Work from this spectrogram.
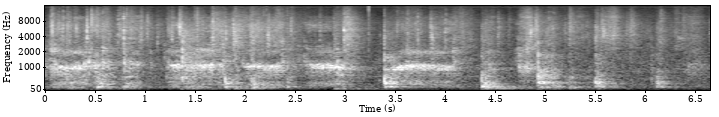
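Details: P jai, a two-year-old male fox terrier in a Hong Kong home, savages a carton box in the evening, giving a string of short, tense whining growls between sharp cardboard rips and thumps.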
